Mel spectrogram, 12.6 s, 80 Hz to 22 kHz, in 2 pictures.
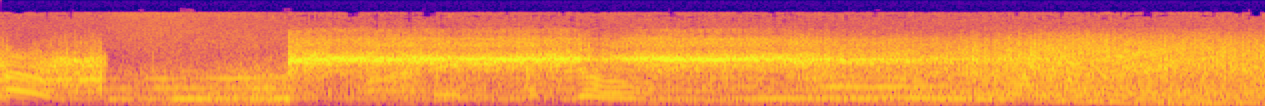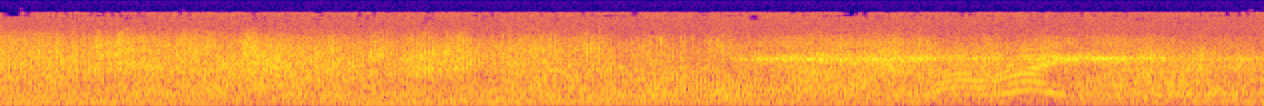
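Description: The RB-51 Red Baron racing aircraft drones steadily on a speed record run, its engine tone sustained and dropping in pitch as it passes, with a faint radio-like voice layered underneath.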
